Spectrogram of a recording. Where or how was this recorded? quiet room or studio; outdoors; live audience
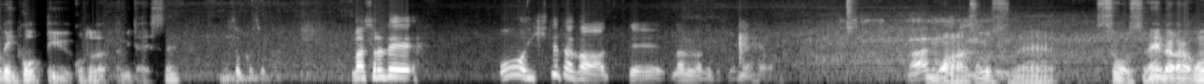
outdoors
